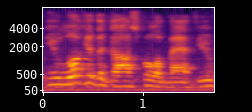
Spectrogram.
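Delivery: ordinary talk, nothing marked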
